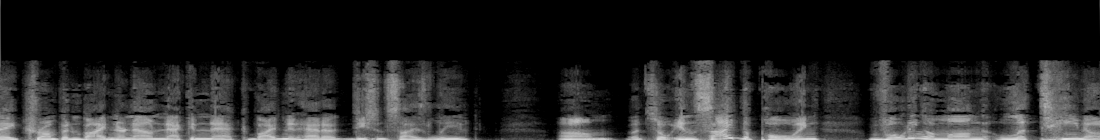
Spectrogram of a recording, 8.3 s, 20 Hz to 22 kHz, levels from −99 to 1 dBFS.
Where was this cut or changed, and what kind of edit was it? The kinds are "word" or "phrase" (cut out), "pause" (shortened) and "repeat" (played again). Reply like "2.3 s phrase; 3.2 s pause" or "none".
none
